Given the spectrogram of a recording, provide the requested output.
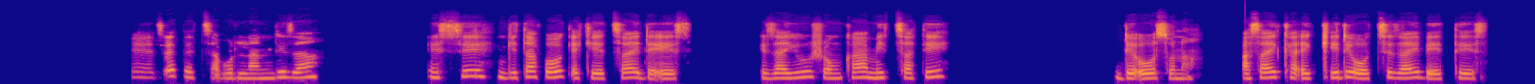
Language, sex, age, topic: Gamo, female, 18-24, government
